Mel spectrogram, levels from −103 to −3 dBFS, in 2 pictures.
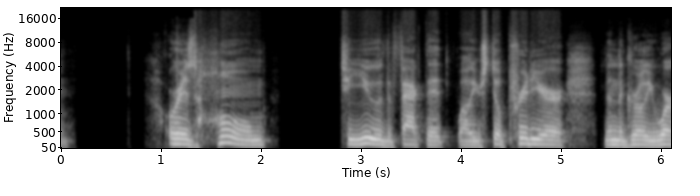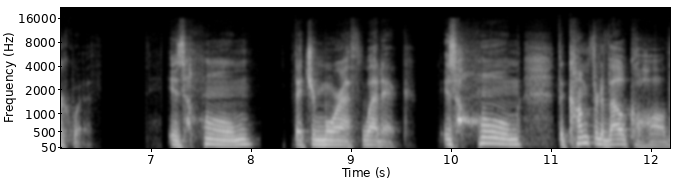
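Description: A speech clip in which, from 1.34 s (just after "or is") to 5.05 s (ending before "than the girl you"), a fine hiss and grittiness rides on the voice, thickening on louder and brighter syllables and dropping away in the pauses. That pattern marks sample clock jitter: the converter's clock wanders by roughly 3 microseconds, so each sample lands slightly off time. Steep, fast-changing parts of the waveform take the largest errors, leaving a noise floor only about 35 dB under the speech.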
